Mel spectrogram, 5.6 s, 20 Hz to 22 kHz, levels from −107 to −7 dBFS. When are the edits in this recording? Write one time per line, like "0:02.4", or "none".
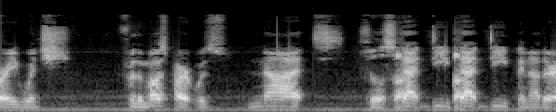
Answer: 0:02.4
0:04.5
